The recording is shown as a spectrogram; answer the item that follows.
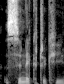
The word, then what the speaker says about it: Synecdoche: Synecdoche New York.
